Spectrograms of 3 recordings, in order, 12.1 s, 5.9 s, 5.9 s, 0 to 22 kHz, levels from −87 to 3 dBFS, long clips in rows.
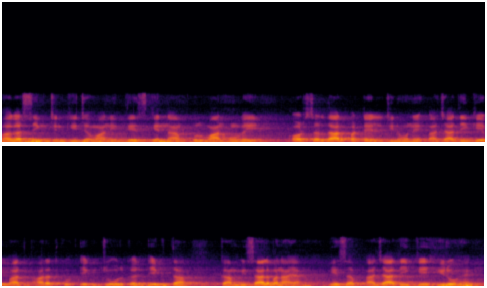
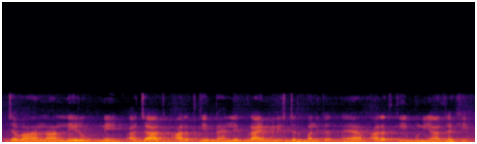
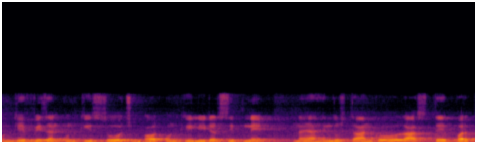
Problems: constant background noise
